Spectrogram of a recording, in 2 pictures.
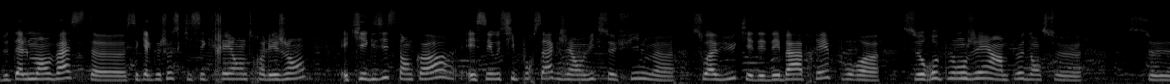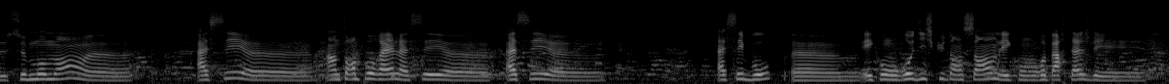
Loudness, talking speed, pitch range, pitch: -38 LUFS, 170 wpm, 210-255 Hz, 230 Hz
